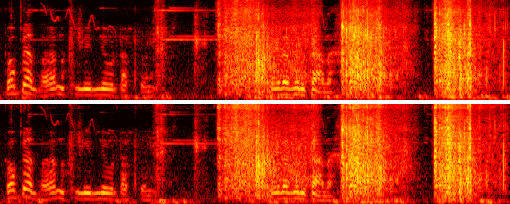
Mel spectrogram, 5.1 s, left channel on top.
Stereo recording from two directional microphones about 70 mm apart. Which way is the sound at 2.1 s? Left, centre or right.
Right.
